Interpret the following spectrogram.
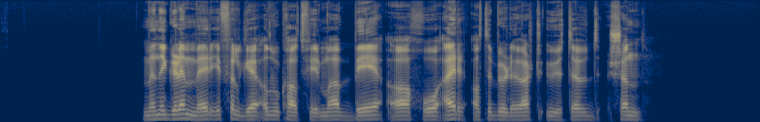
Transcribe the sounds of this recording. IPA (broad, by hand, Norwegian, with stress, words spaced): ˈmɛn ˈdiː ˈɡɽɛməɾ ˈiː ˈfœlɡə ɑdʋʊˈkɑːtfɪɾmɑə ˌbeːˌɑːˌhoːˈæɾ ˈɑt ˈdeː ˈbʉːɖə ˈʋæʈ ˈʔʉːtœʋd ˈʃœn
